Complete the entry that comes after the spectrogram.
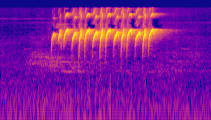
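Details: Scarlet-backed flowerpecker singing vigorously, used as master song for training songbirds: one fast, rolling high trill of about twelve sharp, evenly spaced notes lasting roughly a second, over faint low background hum.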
